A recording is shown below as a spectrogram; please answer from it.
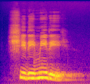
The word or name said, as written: xirimiri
